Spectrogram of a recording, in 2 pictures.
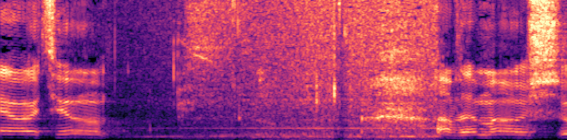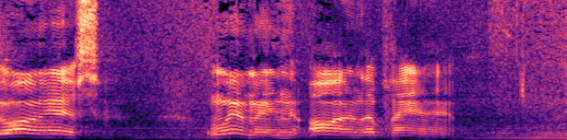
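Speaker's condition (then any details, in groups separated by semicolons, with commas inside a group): ALS; recently diagnosed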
